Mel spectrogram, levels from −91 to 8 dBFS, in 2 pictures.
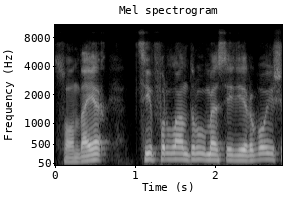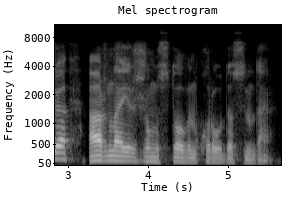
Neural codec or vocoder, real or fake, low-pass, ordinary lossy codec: codec, 16 kHz, 2 kbps, X-Codec, HuBERT features, trained on LibriSpeech; fake; 7.2 kHz; Opus, 32 kbps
